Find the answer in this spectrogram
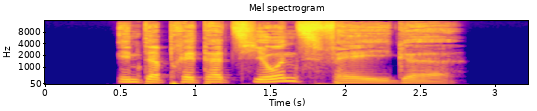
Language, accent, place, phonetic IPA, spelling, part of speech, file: German, Germany, Berlin, [ɪntɐpʁetaˈt͡si̯oːnsˌfɛːɪɡə], interpretationsfähige, adjective, De-interpretationsfähige.ogg
- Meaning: inflection of interpretationsfähig: 1. strong/mixed nominative/accusative feminine singular 2. strong nominative/accusative plural 3. weak nominative all-gender singular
